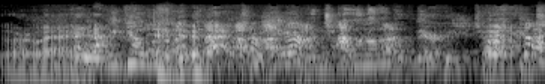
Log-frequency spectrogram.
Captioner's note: everyone laughing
